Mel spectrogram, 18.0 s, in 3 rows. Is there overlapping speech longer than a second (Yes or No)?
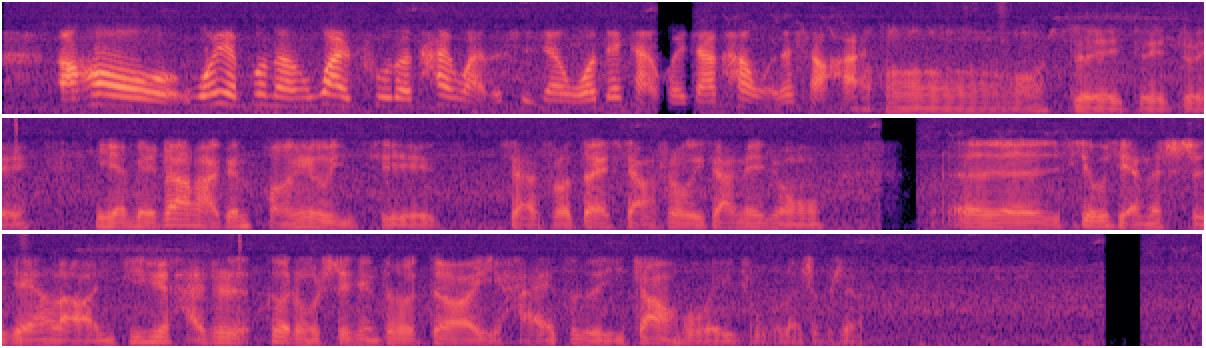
No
